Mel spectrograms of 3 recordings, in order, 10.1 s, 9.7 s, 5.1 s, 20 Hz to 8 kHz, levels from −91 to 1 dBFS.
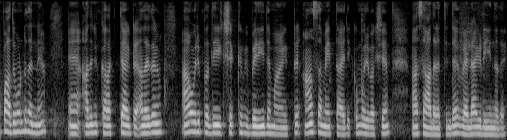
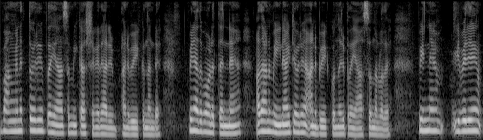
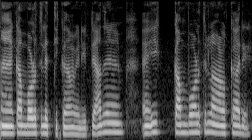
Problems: none marked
